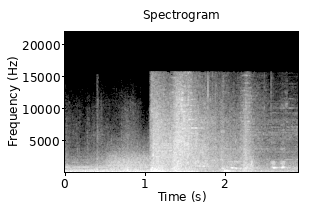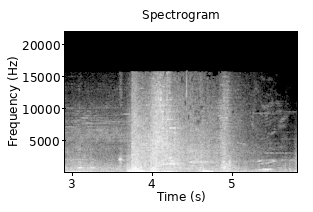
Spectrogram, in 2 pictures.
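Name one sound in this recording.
Blades swing and strike in a fight.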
